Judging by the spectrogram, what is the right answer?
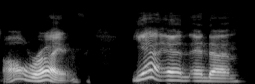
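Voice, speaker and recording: A man's voice: fairly high pitch, very animated, slow pace, gravelly. A man hosting a casual livestream movie chat, rambling with frequent chuckles. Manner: rambling, laughing often. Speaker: host.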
